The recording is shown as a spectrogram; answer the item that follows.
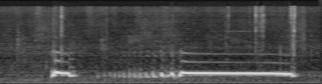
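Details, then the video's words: A puter pelung dove sings one sharp short note, then soft stuttering pulses and a long, flat, sustained coo of over a second, against a quiet low hum. "Suara Burung Puter Pelung//Sound Dove Singing"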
